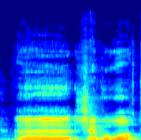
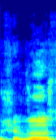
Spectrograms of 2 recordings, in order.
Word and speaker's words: Shavuot: It goes from Passover to the Jewish holiday of Shavuot or Shavuos, depending on how you say it.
